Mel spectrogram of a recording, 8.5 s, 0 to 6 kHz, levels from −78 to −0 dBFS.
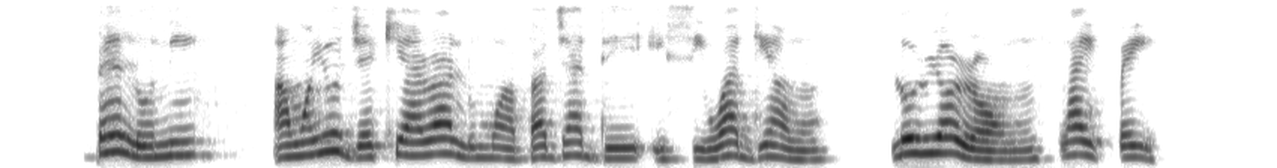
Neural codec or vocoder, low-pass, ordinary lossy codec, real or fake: codec, 24 kHz, 3.1 kbps, DualCodec; 5.4 kHz; none; fake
